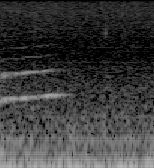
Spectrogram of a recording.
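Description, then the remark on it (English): A single short, high meow from a female pet cat rises briefly over a low, steady background hum and fades quickly, leaving only quiet room tone. “It's kind of like how, um, apologize for my cat.”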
